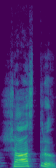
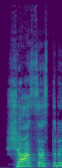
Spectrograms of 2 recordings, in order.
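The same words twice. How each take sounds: First: शास्त्र as shaas-tra; स run straight into त्र in शास्त्र; half-letter pronunciation. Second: शास्त्र शस्त्र as shaa-sa-tra; vowel after स in शास्त्र शस्त्र; full-letter misreading. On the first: Teacher shows the right reading, शास्त्र with half स. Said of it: "कैसे पढ़ेंगे". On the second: Teacher warns learners, शास्त्र शस्त्र with full स. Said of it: "नहीं पढ़ना आपको". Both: Shown as a demonstration.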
